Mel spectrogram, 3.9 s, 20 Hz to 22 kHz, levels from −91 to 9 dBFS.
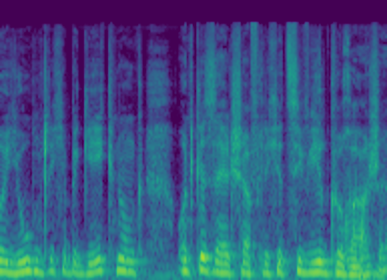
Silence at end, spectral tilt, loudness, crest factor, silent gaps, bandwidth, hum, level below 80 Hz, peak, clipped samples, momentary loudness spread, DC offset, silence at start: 0 s; -6.5 dB/octave; -17 LUFS; 14 dB; none; 16 kHz; none; -40 dBFS; -2 dBFS; under 0.1%; 8 LU; under 0.1%; 0 s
